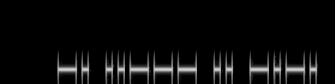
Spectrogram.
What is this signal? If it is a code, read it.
Morse code, heard as a keyed tone, about 20 wpm, 700 Hz. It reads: N2IC
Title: Easy Call Signs - 20wpm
